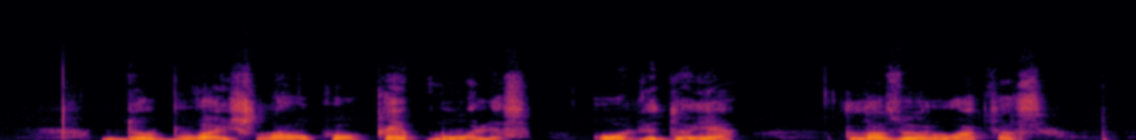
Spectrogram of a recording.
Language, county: Lithuanian, Marijampolė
